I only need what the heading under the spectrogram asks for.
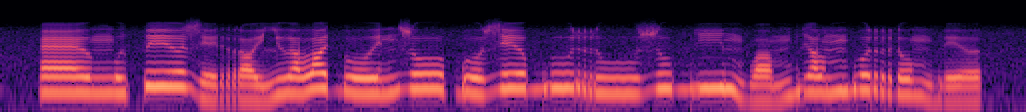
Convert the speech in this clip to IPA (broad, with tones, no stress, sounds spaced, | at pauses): æː˧ ə̯ ŋʷ i˧ p eː˥ ə̯ z e˩ r ɒ˩ ɪ̯ lʲ u˧ ɪ̯ lˠ e˥ ɠ oː˧ ɪ̯ n z oː˥ ɓ o˧ z e˥ ə̯ b uː˥ r uː˧ z u˥ b iː˥ m b ɒ˩ m b i˧ lˠ m b o˥ r ɾ o˧ m b e˩ ə̯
